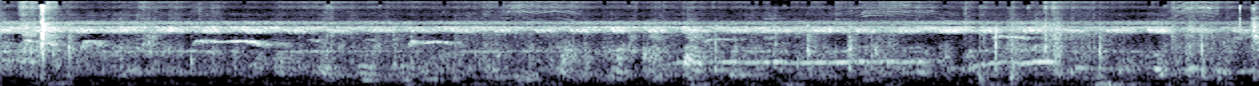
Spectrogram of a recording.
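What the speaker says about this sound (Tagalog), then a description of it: "Check natin yung mga manok natin mga ka-farming" Chickens on a farm during hot weather, faint scattered clucks and a distant rooster call over a steady chorus of chirping insects, no talk.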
